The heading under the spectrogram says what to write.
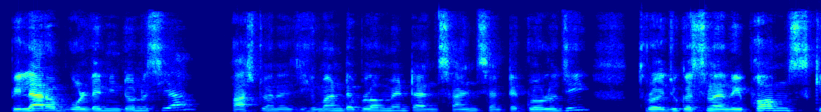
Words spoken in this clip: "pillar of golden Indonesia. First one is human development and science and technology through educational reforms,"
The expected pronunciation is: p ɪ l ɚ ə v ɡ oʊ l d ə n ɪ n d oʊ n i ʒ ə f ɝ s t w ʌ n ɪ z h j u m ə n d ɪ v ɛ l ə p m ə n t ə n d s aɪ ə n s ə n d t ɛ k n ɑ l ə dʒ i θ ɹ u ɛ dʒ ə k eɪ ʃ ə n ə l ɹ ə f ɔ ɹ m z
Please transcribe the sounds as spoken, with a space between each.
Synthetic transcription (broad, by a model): p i l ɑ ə b ɡ oʊ l d ə n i n d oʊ n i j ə p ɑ s t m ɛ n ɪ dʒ h j u m ə n d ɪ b l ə p m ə n t ə n d s aɪ ə n s ə n d t ɛ k n ɑ l ə dʒ i t ɹ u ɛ dʒ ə k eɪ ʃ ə n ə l ɹ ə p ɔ ɹ m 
